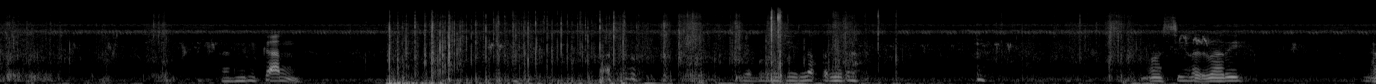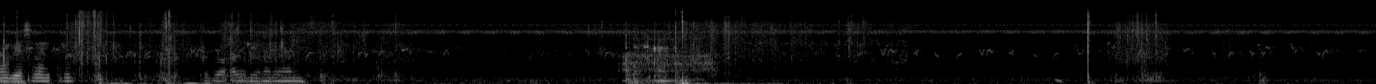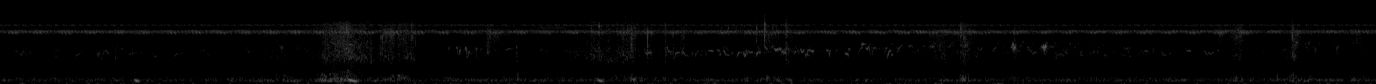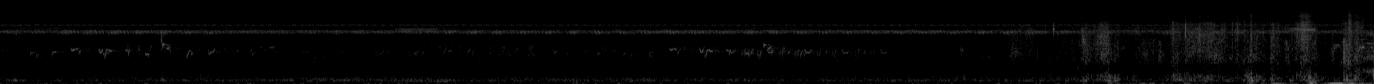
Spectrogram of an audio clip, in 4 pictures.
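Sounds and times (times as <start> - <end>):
high-pitched insect chorus: 0.0 - 55.0
rustling: 3.8 - 9.1.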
